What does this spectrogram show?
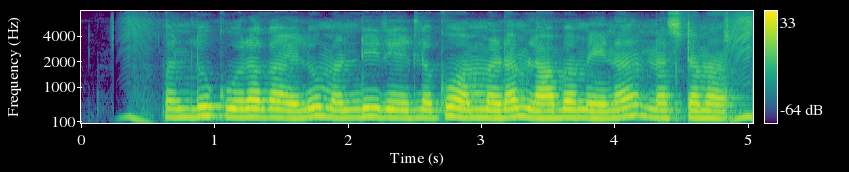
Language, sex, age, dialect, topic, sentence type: Telugu, female, 36-40, Southern, agriculture, question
